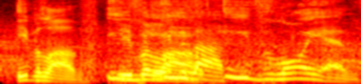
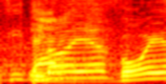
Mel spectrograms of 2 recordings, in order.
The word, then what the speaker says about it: Evloev: Evloev is what it is. Evloev. He's John Hack's brother. So I get in big trouble, but I was saying punch that second okay. syllable. You focus on that syllable. Evloev. You're in business.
